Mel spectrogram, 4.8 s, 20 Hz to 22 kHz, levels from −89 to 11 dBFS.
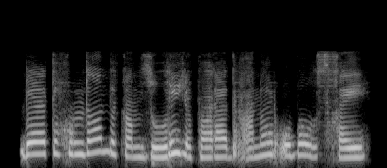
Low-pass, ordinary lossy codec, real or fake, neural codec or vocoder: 7.2 kHz; MP3, 64 kbps; fake; codec, 44.1 kHz, 1.7 kbps, Pupu-Codec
